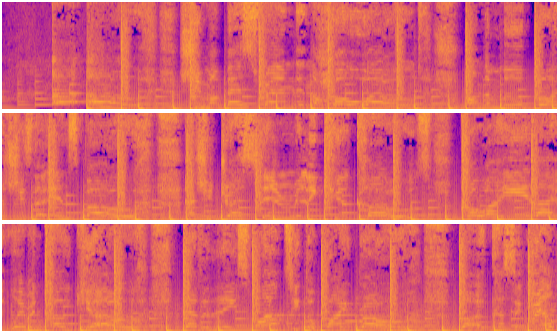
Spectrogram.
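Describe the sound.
Upbeat electronic pop track from a film soundtrack, used in a chase sequence, pounding a loud, steady driving beat with dense synth layers that stay constant throughout, no voices standing out.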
